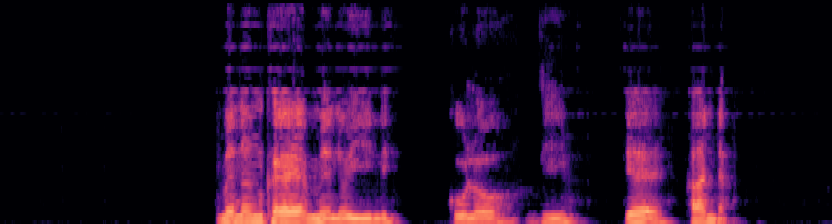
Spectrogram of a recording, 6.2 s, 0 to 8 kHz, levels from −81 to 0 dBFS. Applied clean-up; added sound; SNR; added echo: neural mask model DeepFilterNet 3.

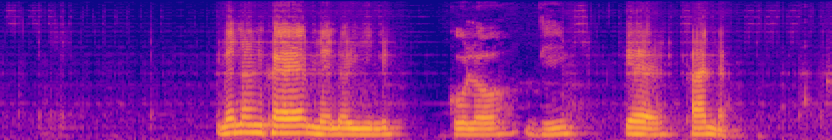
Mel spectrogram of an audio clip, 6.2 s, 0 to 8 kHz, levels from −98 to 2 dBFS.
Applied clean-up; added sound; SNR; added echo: neural separator model SepFormer DNS4.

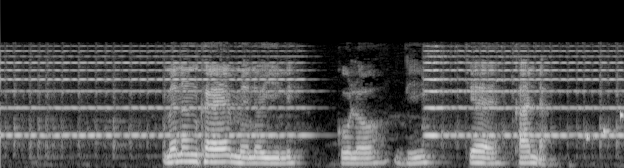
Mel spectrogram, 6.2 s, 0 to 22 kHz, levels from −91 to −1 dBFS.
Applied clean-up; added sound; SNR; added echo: none; Bowed string instrument; 2 dB; none.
